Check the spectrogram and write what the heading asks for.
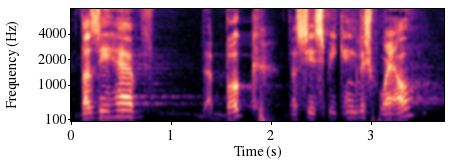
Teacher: the rising intonation indicates a question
